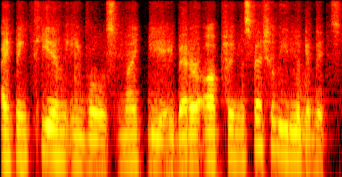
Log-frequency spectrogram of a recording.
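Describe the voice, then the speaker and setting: A man speaks at a medium pitch with a Filipino accent. His pitch variation is ordinary. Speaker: gaming streamer. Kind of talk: live gameplay commentary. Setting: live stream.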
